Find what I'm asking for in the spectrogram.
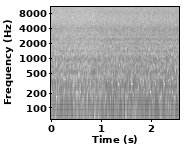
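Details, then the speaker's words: Sinotruk Howo 371 truck idling after its defective aircon blower controller was replaced. Ignition on, aircon switch set to auto. Steady, even hum with the cab fan blower running smoothly, no surging. Blower now works, unlike before. "Dito na tayo sa ano, aircon switch. Tapos i-auto natin. Function na. Hindi katulad kanina,"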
